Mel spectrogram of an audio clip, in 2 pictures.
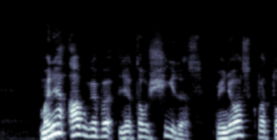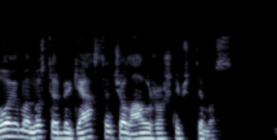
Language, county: Lithuanian, Alytus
